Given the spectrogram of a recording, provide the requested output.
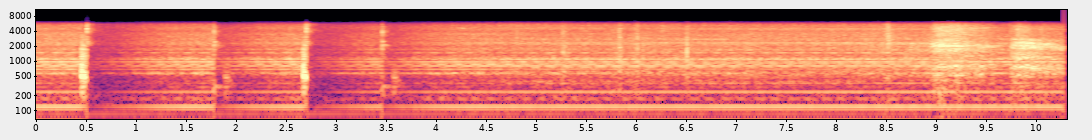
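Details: GE NOS 6JE6C tubes glowing blue with sharp irregular ticks over a steady hum while running; tube ticking.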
